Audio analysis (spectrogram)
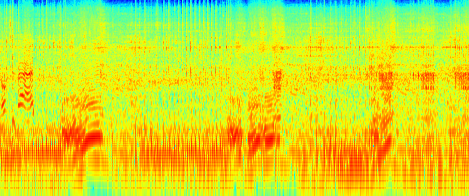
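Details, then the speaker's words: Small two-stroke scooter with the CVT cover off, started on the starter motor after the owner checked for CVT noise and possibly worn orange clutch springs; pops into a quick idle, three clean throttle blips, no rattle or grinding from the drive, normal running. "I got to say I love this little [Music] bike it's so small so unassuming but it absolutely rips plenty of punch"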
